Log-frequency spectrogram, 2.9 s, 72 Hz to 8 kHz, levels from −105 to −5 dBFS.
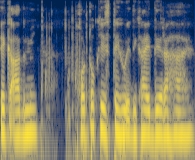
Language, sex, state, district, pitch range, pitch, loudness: Hindi, male, Jharkhand, Ranchi, 150-160 Hz, 155 Hz, -15 LUFS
